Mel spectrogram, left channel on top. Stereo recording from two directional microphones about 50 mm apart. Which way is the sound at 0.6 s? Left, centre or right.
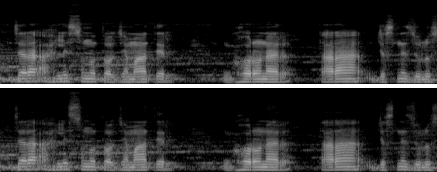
Right.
